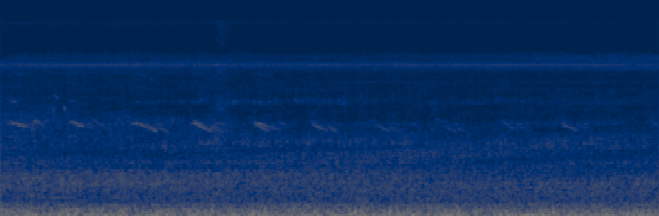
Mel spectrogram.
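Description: A bird calling a steady series of short falling notes, about two a second, which die away near the end, over a constant low rumble.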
